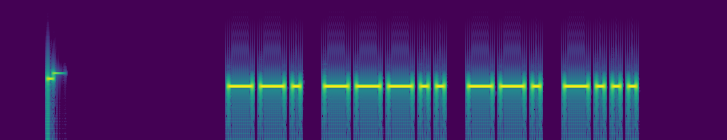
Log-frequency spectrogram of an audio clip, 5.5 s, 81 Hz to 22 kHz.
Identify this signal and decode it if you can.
Morse code, heard as a keyed tone, about 20 wpm, 700 Hz. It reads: G8GB
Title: Four Letter-Number Combinations - 20wpm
